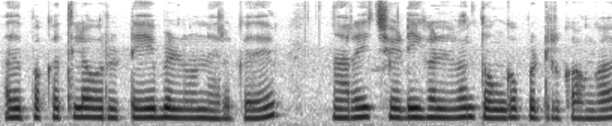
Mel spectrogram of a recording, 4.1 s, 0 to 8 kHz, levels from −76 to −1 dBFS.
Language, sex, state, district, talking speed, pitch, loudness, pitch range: Tamil, female, Tamil Nadu, Kanyakumari, 160 wpm, 215 Hz, -15 LUFS, 205-220 Hz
